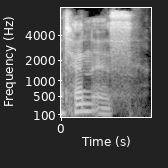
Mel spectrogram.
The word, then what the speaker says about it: XS: Also haben wir jetzt iPhone XS. Ich glaube, äh, ja, klein geschrieben. – Nein, oder? nein, 10S. – Ach ja, ja, 10S, Entschuldigung. Also Tennis.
